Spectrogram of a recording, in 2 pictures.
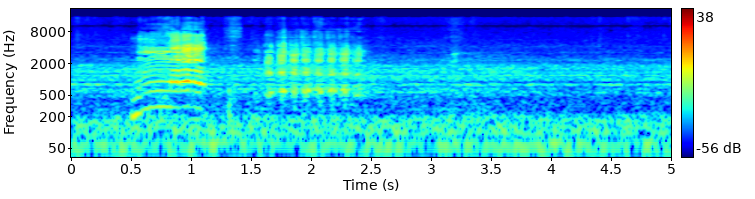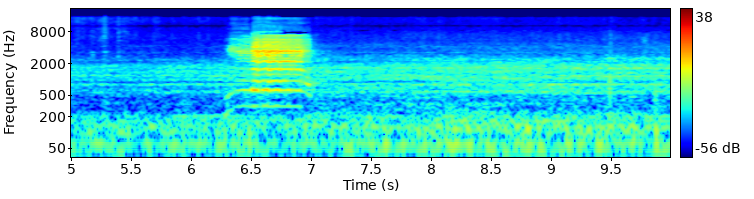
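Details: Goat giving three bleats in ten seconds: two close together near the start, then a third after a long pause. Each is nasal, rising then steady, and rich in harmonics, over a constant low hum.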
